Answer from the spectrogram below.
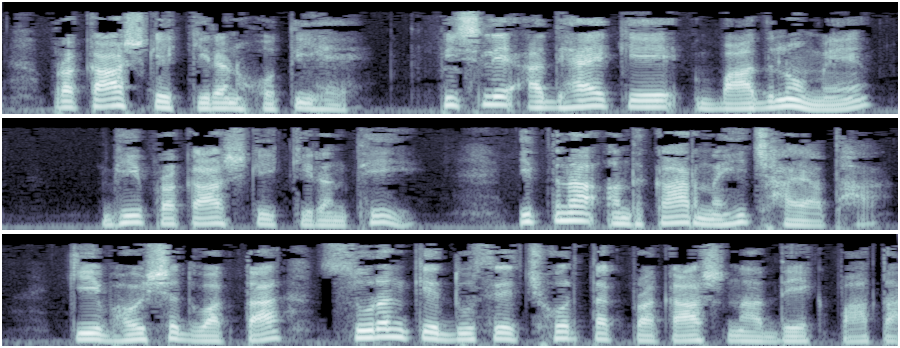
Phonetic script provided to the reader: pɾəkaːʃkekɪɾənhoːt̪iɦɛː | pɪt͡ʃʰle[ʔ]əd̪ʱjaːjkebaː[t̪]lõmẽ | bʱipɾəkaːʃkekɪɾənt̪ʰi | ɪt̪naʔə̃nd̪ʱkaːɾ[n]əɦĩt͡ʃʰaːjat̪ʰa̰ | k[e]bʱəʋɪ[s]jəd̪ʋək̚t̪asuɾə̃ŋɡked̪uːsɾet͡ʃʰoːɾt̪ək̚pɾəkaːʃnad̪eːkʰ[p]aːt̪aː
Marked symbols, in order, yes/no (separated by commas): yes, no, yes, no, no, yes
